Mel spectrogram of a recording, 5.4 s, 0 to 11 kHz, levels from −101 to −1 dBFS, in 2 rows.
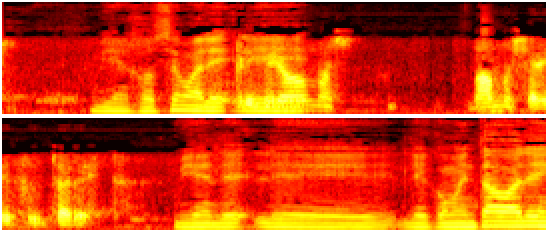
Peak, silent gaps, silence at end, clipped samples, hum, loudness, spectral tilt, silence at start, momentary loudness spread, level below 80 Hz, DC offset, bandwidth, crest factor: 0 dBFS; none; 0 s; under 0.1%; none; -22 LUFS; -6.5 dB/octave; 0 s; 12 LU; -56 dBFS; under 0.1%; 10.5 kHz; 22 dB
